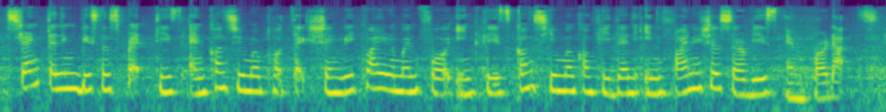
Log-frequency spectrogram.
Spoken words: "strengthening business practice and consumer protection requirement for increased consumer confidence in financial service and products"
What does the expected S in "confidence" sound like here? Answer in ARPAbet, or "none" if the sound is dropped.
none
